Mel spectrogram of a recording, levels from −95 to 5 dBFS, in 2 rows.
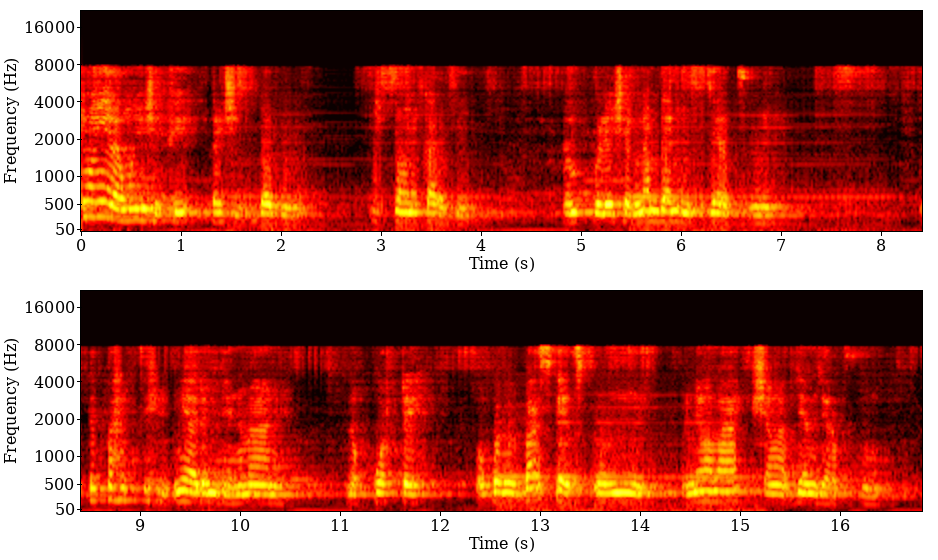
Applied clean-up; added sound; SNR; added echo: neural separator model SepFormer DNS4.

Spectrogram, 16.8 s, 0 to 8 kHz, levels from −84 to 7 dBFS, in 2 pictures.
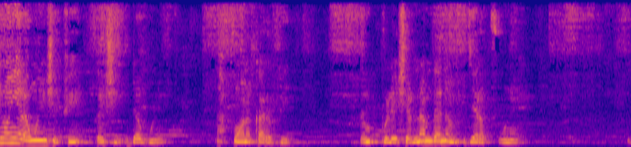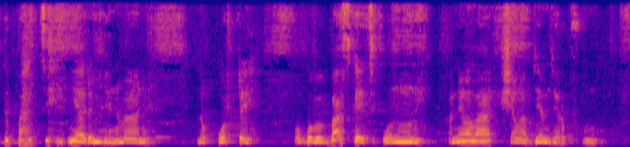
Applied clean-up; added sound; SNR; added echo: none; none; none; none.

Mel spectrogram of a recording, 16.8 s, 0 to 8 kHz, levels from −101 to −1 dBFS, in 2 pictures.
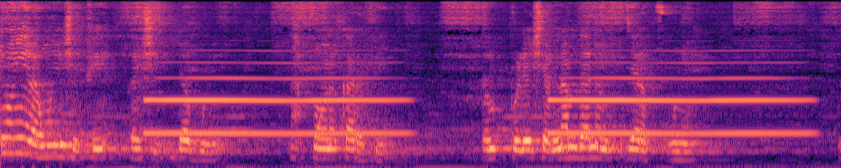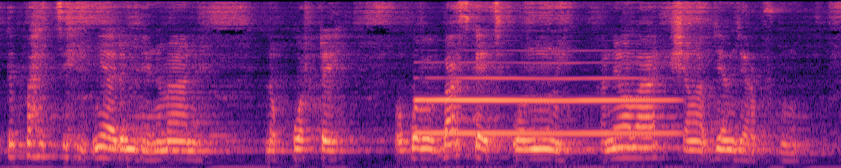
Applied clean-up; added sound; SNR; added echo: none; Wind instrument, woodwind instrument; 2 dB; reverberation time 1.3 s.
